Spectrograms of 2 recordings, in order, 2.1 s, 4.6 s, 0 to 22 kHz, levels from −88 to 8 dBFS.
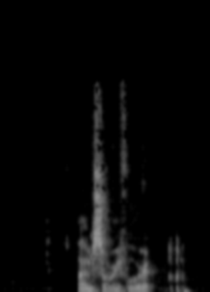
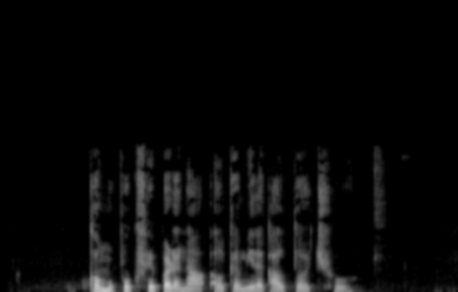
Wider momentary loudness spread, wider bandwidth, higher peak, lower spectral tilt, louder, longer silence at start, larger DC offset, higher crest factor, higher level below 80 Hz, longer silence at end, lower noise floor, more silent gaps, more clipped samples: first, 19 LU vs 16 LU; first, 16 kHz vs 11 kHz; second, -14 dBFS vs -4 dBFS; second, -2 dB/octave vs -6 dB/octave; second, -33 LUFS vs -24 LUFS; about the same, 0.8 s vs 0.9 s; neither; about the same, 24 dB vs 22 dB; about the same, -76 dBFS vs -76 dBFS; second, 0.25 s vs 1.1 s; about the same, -79 dBFS vs -77 dBFS; neither; neither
